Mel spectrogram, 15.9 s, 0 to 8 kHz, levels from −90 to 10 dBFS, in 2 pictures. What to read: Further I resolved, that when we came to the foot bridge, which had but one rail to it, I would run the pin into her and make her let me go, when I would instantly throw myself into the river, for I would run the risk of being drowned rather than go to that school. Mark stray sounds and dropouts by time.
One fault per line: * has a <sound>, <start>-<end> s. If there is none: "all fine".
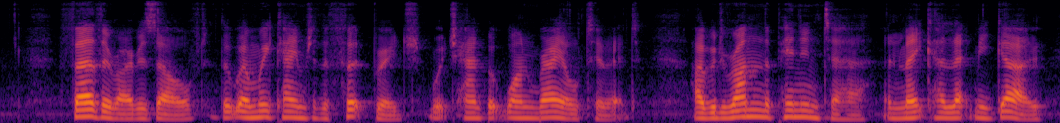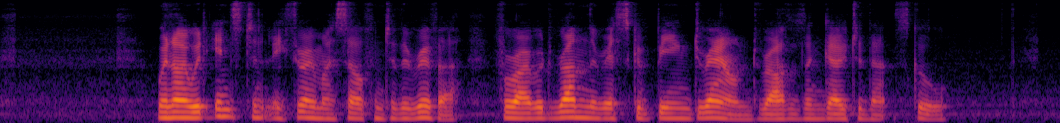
all fine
